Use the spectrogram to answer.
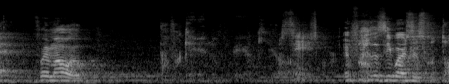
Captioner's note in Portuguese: sussurrando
